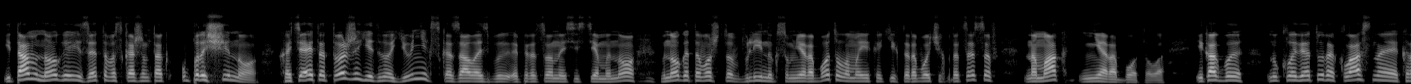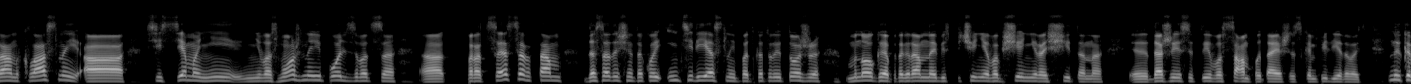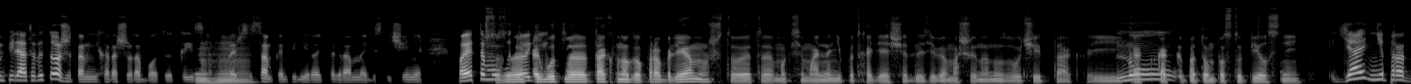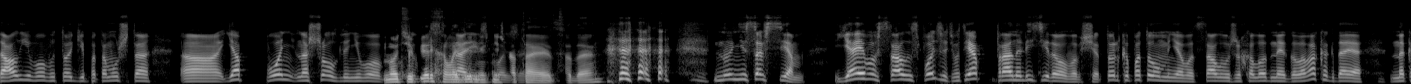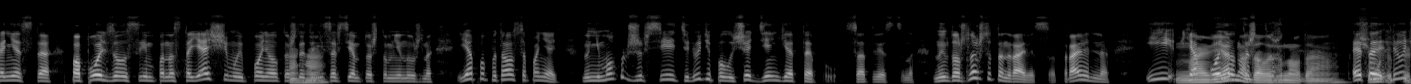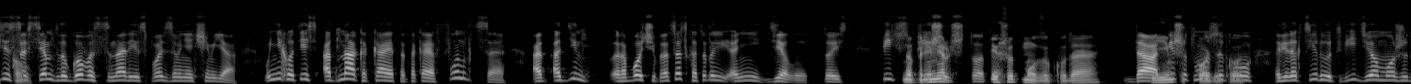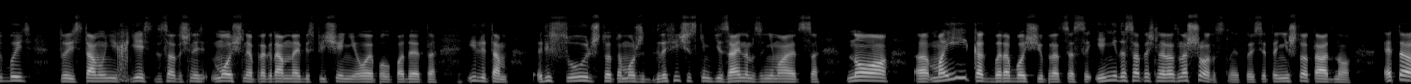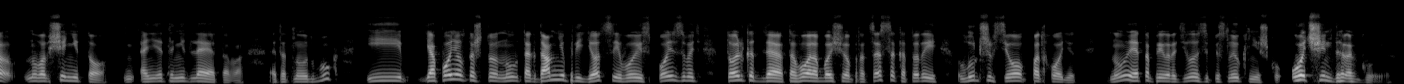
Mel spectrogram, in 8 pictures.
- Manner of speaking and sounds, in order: other background noise; tapping; laugh
- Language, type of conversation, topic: Russian, podcast, Как реклама и соцсети меняют ваш язык?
